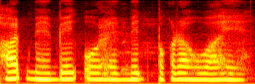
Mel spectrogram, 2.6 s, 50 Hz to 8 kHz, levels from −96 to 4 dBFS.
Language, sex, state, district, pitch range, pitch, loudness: Hindi, female, Arunachal Pradesh, Papum Pare, 220-235 Hz, 225 Hz, -15 LUFS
